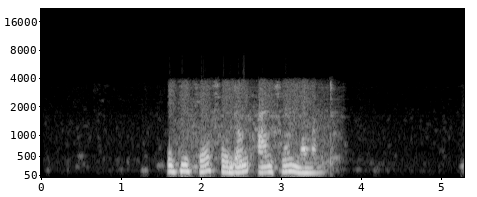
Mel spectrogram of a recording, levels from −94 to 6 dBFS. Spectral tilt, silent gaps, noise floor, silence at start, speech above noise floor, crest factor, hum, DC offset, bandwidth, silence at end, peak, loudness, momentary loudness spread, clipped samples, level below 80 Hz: -9 dB/octave; none; -74 dBFS; 1.6 s; 61 dB; 16 dB; none; under 0.1%; 4 kHz; 1.65 s; 0 dBFS; -14 LUFS; 12 LU; under 0.1%; -50 dBFS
